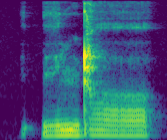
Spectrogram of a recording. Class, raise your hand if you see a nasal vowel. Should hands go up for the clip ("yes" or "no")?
no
